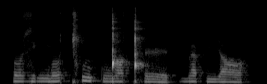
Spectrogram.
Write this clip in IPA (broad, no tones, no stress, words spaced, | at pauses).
oziŋ͡mo ǀʰup ŋ͡ǃɑǃʰø | bæpmʲɑ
